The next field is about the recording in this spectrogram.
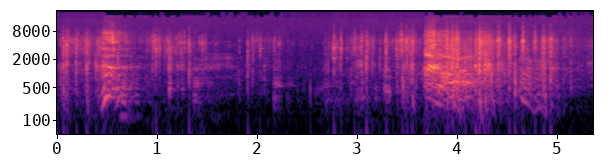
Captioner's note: grunting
